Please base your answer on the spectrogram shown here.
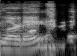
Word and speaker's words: Larde: You can say Larde.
